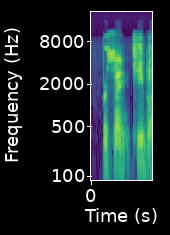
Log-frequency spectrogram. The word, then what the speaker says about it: Kiba: It's K-I-B-A, so... – Yeah. – % Kiba. – Kibbles. – The show? – What? – I said it's Kiba.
